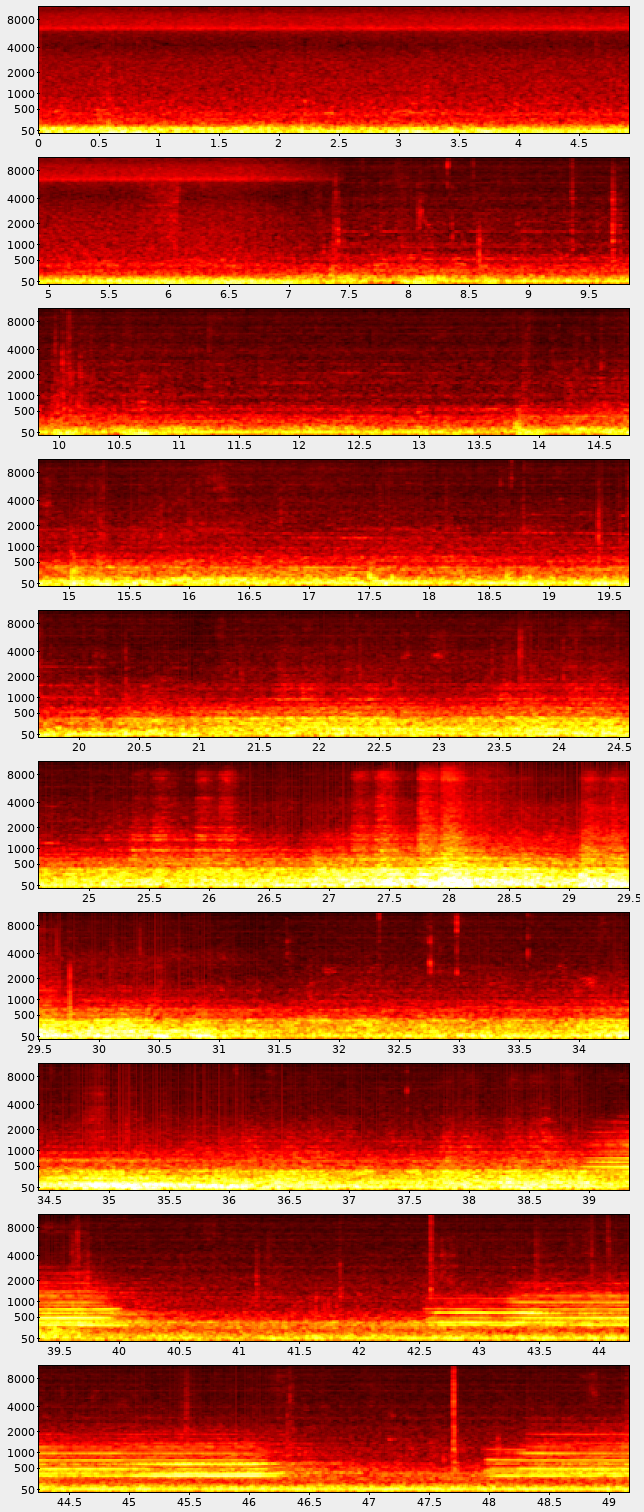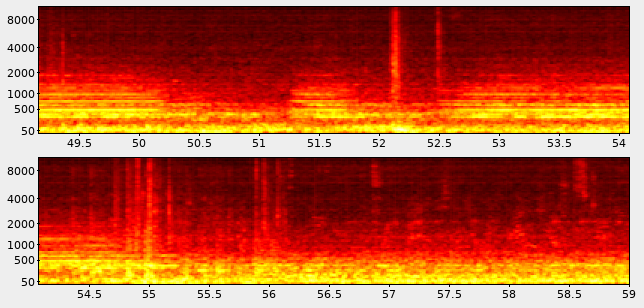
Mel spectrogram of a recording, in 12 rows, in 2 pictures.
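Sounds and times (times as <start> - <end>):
locomotive horn blasts: 0.0 - 7.3, 38.9 - 40.4, 42.5 - 46.6, 47.9 - 50.6, 51.2 - 55.2
passenger train rumbling: 0.0 - 59.0.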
